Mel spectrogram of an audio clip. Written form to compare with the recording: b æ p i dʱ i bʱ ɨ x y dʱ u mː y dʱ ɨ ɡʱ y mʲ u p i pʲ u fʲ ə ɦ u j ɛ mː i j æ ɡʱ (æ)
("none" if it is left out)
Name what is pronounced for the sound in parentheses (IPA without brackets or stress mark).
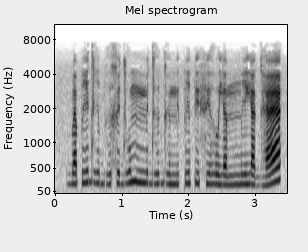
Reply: æ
